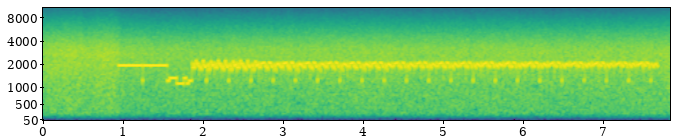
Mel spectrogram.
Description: SSTV (slow-scan television), Scottie S2, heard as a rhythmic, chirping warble, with heavy radio static.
